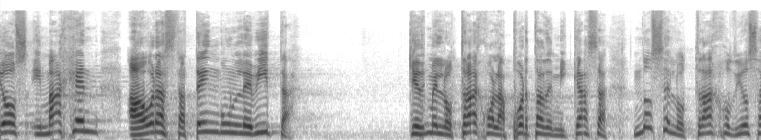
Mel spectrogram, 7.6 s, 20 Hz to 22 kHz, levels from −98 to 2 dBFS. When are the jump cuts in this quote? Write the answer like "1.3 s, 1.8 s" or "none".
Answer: 4.2 s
